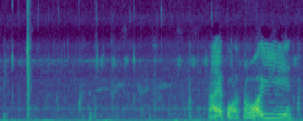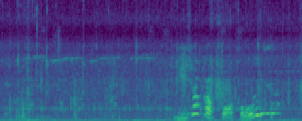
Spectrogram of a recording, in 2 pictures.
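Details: Village cat being fed rice, Bolt pellets and omelette indoors: a burst of three wavering meows, then silence, then another cluster of shorter, bending meows, over a low steady hum.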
